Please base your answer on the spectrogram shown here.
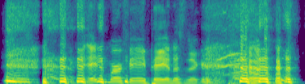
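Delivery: high, loud shout breaking into laughter; shouting through laughter about not being paid; laughing shout. Real, not acted. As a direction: yell it while cracking up. Joking about McDonald's sponsorship.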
